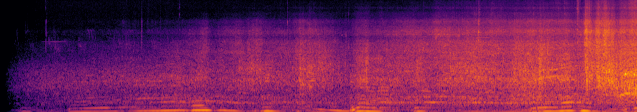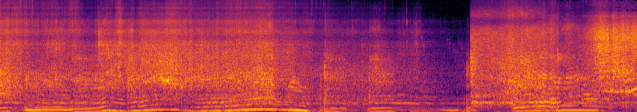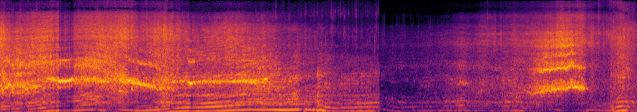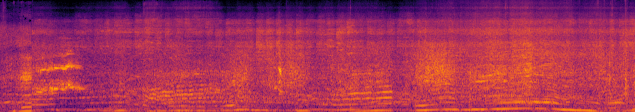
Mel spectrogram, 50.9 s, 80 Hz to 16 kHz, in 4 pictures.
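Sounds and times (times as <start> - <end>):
car engine revving hard: 40.0 - 50.9.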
